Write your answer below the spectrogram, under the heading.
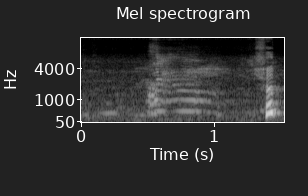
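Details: Cat sitting to catch a fly, giving a short, nasal, harmonic meow that holds steady then fades, followed by a brief sharp chirp; a woman talks to it before and after.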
